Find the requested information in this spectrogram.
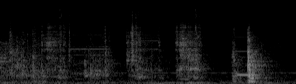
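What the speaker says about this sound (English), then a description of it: "we're going to sew from the bottom point all the way up to this corner point right there" Sewing machine stitching quilt pieces from a bottom point up to a corner, short uneven bursts of mechanical whirring and tapping, fairly quiet and close, ending in a sharper stitch.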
